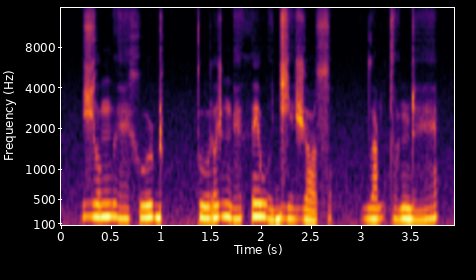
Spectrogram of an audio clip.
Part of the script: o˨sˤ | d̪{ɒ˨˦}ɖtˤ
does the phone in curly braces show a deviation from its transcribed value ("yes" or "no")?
no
